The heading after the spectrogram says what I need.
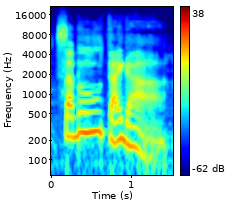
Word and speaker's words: Saber Tiger: Pronounced Sabu Tiger.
